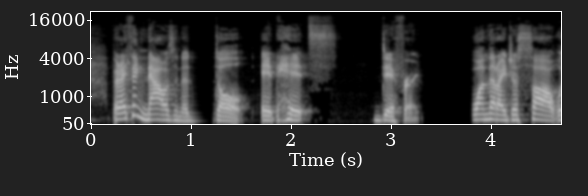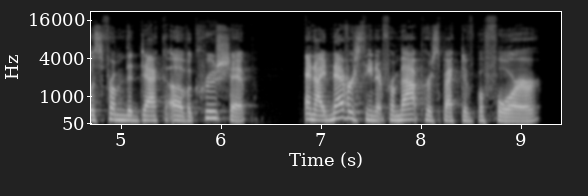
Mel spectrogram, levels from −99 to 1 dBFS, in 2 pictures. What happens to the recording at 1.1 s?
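From 1.01 to 1.24 s there is a call audio freeze. The last sound is stretched into a fading buzz that dies into about 100 ms of silence, and then the speech picks up exactly where it stopped. This is likely a jitter buffer that ran dry while packets were held up in transit. Unlike a packet-loss dropout, nothing is cut out: about 208 ms of gap is inserted, so everything after it arrives that much later.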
